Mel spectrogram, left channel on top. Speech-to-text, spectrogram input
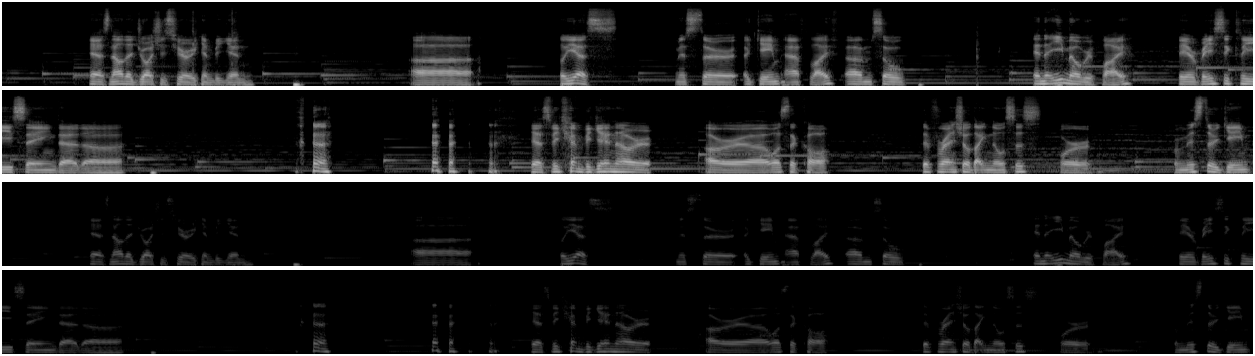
Yes, now that George is here, we can begin. So yes, Mr. Game F Life. So in the email reply, they're basically saying that yes, we can begin our what's it called? Differential diagnosis for Mr. Game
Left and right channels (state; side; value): quieter; right; 23.8 dB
